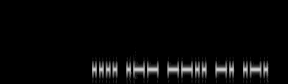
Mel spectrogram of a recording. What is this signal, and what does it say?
Morse code, heard as a keyed tone, about 36 wpm, 700 Hz. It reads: HWZNR
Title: Code Groups - 5 Letter:Numbers - 35wpm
